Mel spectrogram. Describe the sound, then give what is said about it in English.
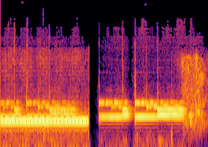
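A loud, steady electronic telephone tone drones on after a caller hangs up, broken by a brief silence and faint clicks, with higher beeping notes stepping in and out over it before it trails into hiss. “This woman over there hung up the phone. It got nasty and hung up the phone.”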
